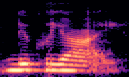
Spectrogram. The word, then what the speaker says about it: nuclei: Nar to not Nar when I is at the end of the word the terminal I we pronounce it like eyeball so broni fungi nuclei pronounced like an i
